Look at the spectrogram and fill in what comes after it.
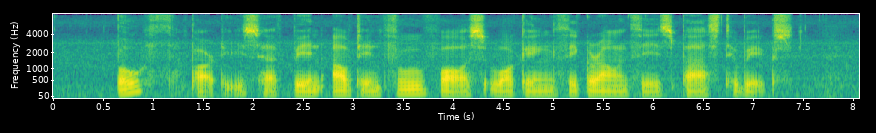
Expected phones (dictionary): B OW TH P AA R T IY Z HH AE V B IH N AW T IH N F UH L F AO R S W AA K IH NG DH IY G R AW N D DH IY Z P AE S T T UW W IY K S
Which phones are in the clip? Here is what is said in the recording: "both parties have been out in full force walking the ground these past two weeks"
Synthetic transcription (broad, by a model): B OW TH P AA R T IY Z HH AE V B IH N AW T IH N F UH L F AO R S W AA K IH NG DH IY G R AW N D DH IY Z P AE S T T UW W IY K S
